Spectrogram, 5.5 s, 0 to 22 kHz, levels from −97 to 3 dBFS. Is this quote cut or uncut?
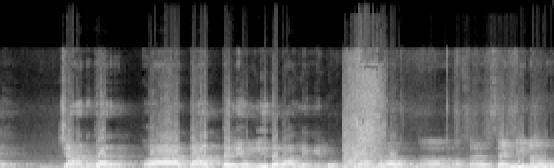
cut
